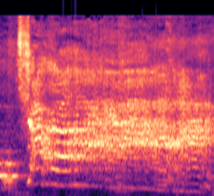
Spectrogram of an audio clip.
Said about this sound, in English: And I'm gonna scream bloody murder.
